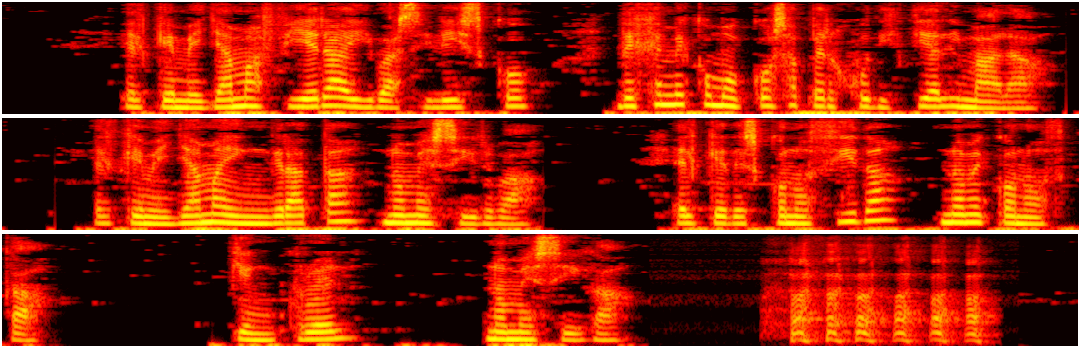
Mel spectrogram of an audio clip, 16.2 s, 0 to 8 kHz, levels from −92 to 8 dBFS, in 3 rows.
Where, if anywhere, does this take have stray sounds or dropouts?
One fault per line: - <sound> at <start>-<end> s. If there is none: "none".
- laugh at 14.6-15.8 s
